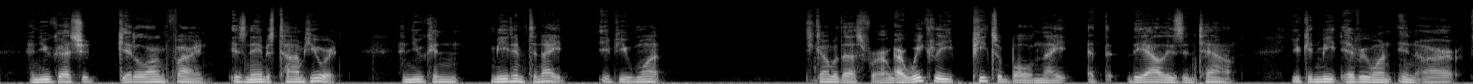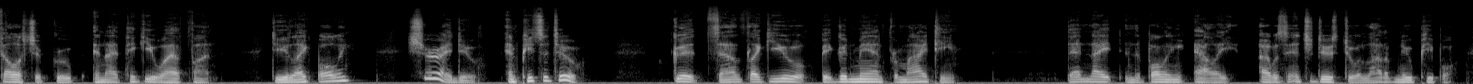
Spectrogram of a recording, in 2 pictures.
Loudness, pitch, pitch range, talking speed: -22 LUFS, 110 Hz, 100-120 Hz, 180 wpm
